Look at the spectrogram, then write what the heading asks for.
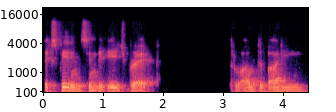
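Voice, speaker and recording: Slow, gravelly man guiding meditation. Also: low voice, steady tone. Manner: gentle, measured, with long pauses between phrases. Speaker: Buddhist monk, meditation teacher. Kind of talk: guided meditation. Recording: roomy, reverberant sound.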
